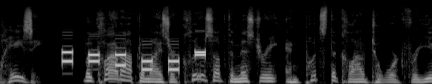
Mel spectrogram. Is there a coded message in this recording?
Yes: multi-frequency trunk signalling (R1, as on North American trunks) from 0.6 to 2.1 s, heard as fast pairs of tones, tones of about 100 ms, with speech in Portuguese. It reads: KP 9822 ST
